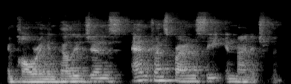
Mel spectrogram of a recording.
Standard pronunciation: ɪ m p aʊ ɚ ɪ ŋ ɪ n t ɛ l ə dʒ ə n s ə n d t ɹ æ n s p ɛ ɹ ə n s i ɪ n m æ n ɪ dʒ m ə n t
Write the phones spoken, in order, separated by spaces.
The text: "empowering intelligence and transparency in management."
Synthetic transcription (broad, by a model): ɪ m p aʊ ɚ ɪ ŋ ɪ n t ɛ l ə dʒ ə n s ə n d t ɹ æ n s p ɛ ɹ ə n s i ɪ n m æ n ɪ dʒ m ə n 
